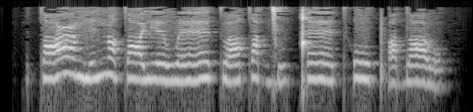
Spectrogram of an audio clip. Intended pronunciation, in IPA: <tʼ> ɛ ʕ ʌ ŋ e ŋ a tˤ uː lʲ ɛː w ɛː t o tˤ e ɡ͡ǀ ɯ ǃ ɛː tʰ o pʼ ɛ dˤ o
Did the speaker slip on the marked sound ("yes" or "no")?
yes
